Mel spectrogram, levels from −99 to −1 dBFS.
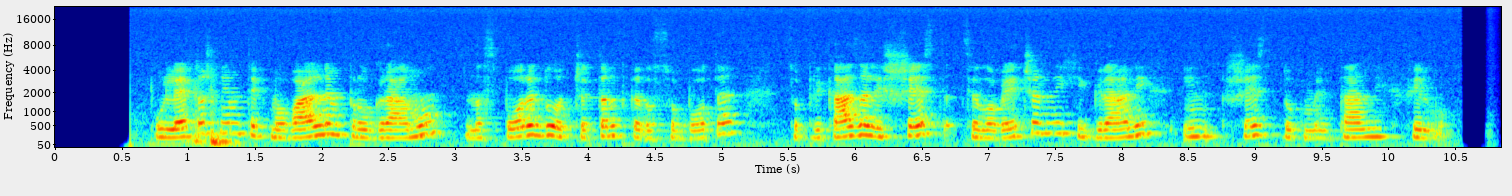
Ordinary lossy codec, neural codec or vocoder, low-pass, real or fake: none; none; none; real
